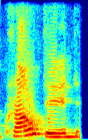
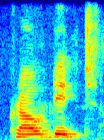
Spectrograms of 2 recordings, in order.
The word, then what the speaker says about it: crowded: Now, crowded is pronounced with dash ending. ID. ID. ID, very good. It. Okay, why? Because the d or the t ending in a word, always the pronunciation is it.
